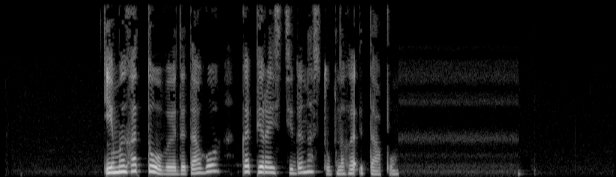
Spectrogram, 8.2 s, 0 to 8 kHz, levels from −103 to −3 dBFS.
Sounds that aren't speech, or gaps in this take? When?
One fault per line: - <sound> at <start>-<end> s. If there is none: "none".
none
